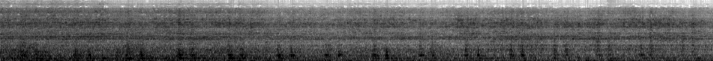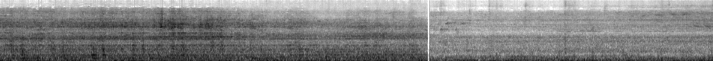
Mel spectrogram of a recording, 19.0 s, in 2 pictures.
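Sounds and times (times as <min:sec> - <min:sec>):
steam train rumbling: 0:00.0 - 0:19.0.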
